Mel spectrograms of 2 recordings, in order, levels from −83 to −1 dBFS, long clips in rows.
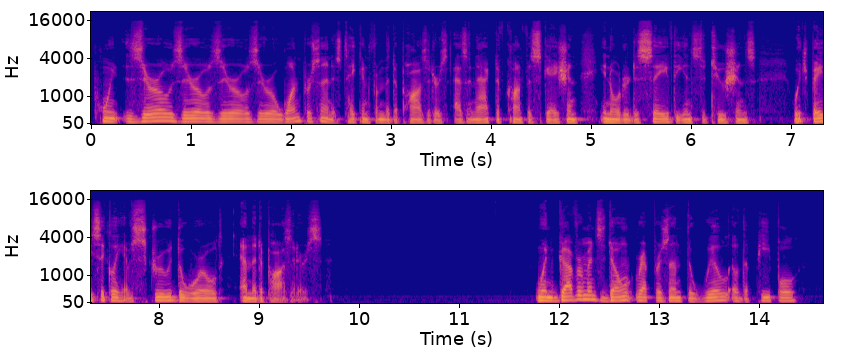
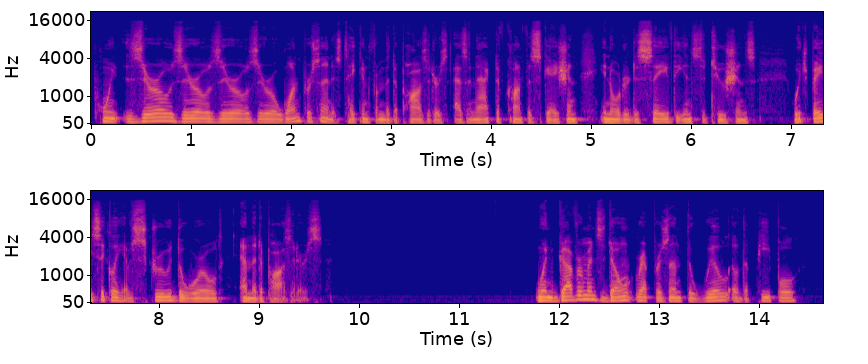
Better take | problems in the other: neither | none

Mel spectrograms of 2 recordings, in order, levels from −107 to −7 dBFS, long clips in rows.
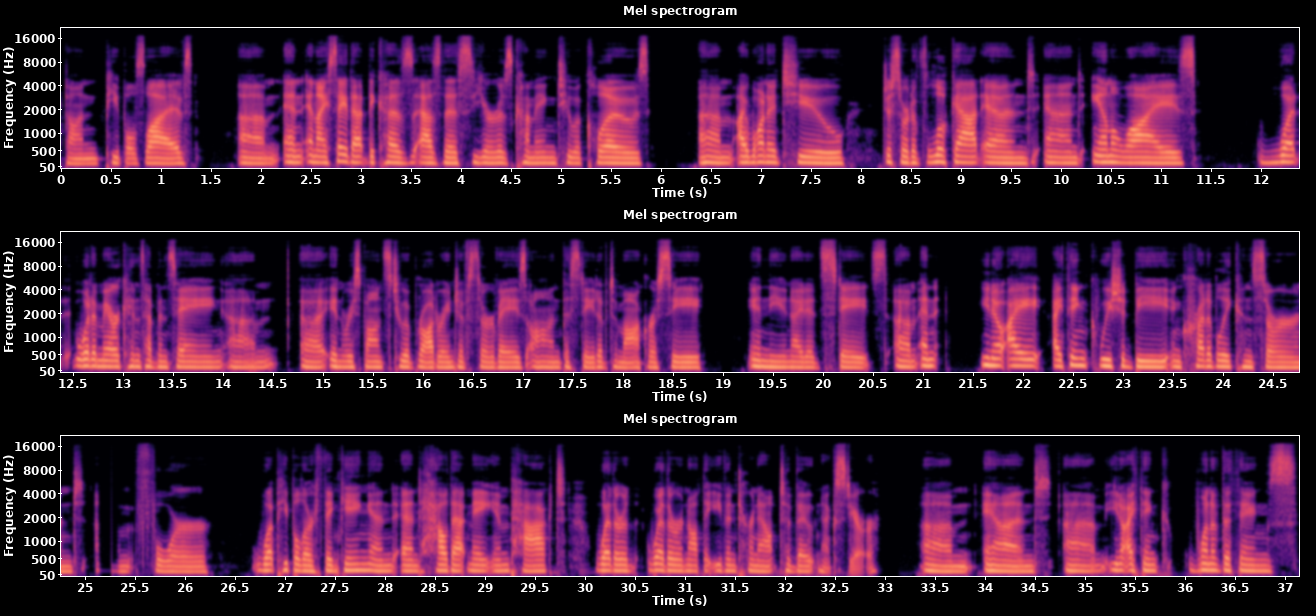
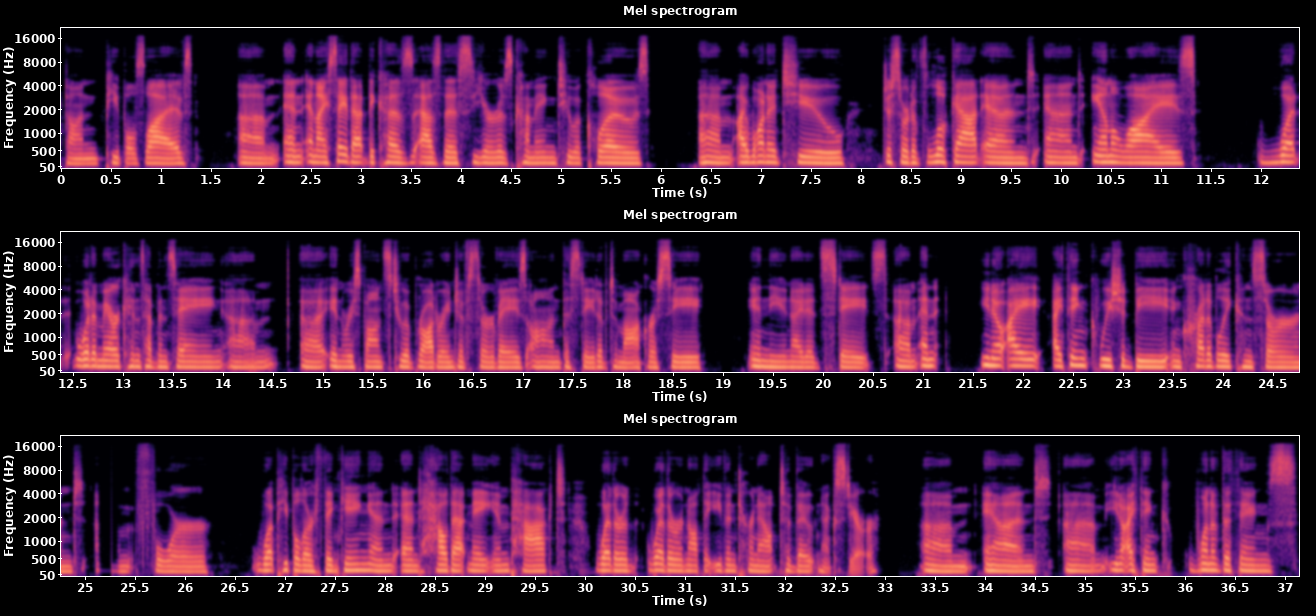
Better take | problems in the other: neither | none

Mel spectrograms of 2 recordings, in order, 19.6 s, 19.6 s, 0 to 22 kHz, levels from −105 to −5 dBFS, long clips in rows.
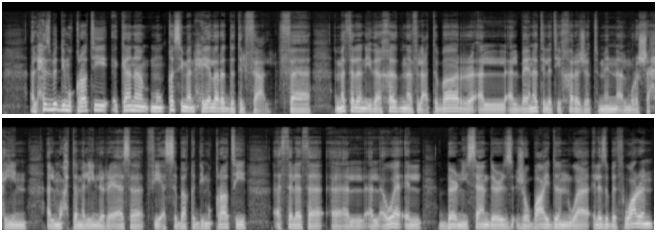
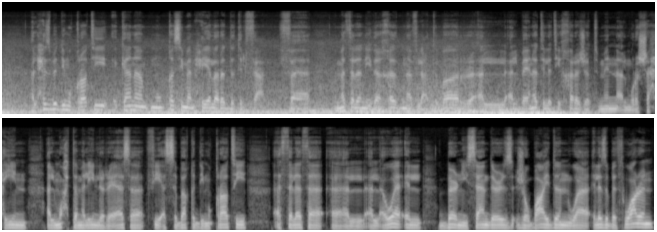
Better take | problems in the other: first | wind in the background; very loud; until 8.5 s; 1 dB above the speech

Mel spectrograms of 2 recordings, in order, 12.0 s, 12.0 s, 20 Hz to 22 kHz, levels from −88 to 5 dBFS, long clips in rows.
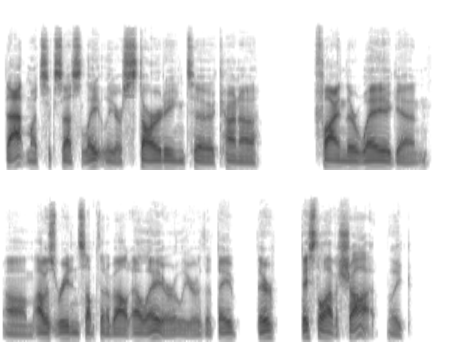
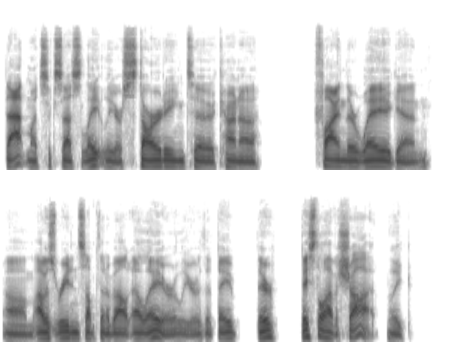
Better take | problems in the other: second | thin; somewhat; fading below 350 Hz

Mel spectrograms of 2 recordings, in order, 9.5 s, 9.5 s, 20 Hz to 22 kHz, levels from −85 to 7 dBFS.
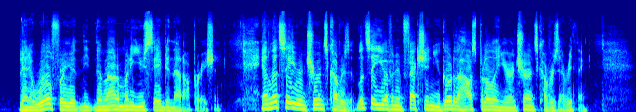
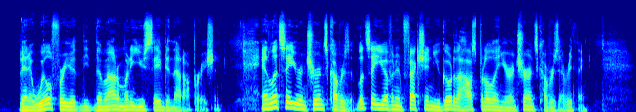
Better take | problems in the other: second | distortion; slight; 10 dB below the speech

